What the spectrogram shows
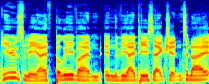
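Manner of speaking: deep, low-pitched voice. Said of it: "how deep can you go".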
